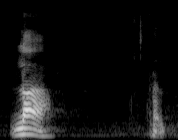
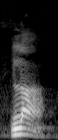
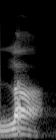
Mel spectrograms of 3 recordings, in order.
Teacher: हमारी जीभ के दोनों तरफ से हवा निकल जाती है। ला, जीभ के दोनों तरफ से हवा निकल जाती है, उसके जीभ के पास से हवा निकल जाती है, इसलिए बोलते हैं उन्हें पार्श्विक व्यंजन।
